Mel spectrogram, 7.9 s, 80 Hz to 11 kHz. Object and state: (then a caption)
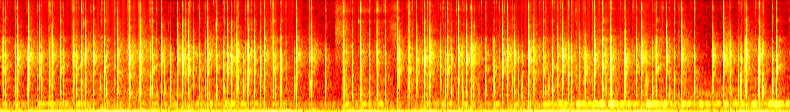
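Mechanical keyboard with PBT keycaps. Fingertips of both hands type continuously on a Zoom65 compact 65% mechanical keyboard with a dark case and white PBT keycaps. The result is a fast, dense stream of short, crisp clacks, bright and centered around 2 kHz, each dying out almost instantly. Underneath runs a steady low rumble and a faint constant hum.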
